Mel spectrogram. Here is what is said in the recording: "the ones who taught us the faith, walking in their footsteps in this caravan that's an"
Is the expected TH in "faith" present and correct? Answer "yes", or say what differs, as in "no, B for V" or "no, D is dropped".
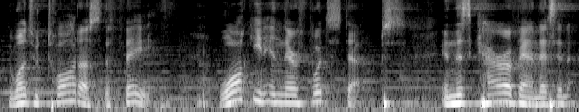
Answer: yes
